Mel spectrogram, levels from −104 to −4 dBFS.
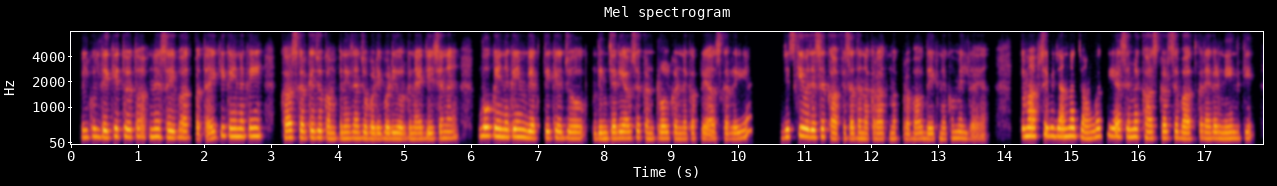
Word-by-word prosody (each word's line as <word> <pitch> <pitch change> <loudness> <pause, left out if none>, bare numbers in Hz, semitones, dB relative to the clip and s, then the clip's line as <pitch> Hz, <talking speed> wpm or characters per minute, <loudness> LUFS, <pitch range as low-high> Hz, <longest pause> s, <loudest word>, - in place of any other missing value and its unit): बिल्कुल। 195 +2 -2
देखिए, 190 +3 +3
तो 205 +1 -2
ये 200 - +4
तो 205 +2 -3
आपने 210 0 -1
सही 185 -3 +3
बात 175 0 -3
बताई 150 +3 -2
कि 240 - -2
कहीं 215 0 +4
न - - +2
कहीं 220 0 +2 0.3
ख़ास 185 +1 +3
करके 180 0 +1
जो 180 0 +2
कंपनीज़ 160 +1 -3
हैं 165 - -1
जो 160 -1 0
बड़ी-बड़ी 155 0 +1
ऑर्गनाइज़ेशन 150 +2 -2
है 170 +3 -4 0.4
वो 230 - +8
कहीं 215 -1 +7
न 200 -1 +3
कहीं 205 0 +6
व्यक्ति 170 0 +1
के 170 -2 +2
जो 165 - +1 0.4
दिनचर्या 160 +2 +2
है 165 - +1
उसे 170 +1 -3
कंट्रोल 160 +1 -1
करने 150 -2 -4
का 155 - -5
प्रयास 75 +1 -3
कर 145 - -3
रही 155 +4 -2
है 350 - -6 0.5
जिसकी 200 +3 +3
वज़ह 200 -2 +7
से 205 +2 0
काफ़ी 150 -1 -3
ज़्यादा 150 +1 -2
नकारात्मक 150 +1 -5
प्रभाव 145 +1 -4
देखने 145 0 -4
को 170 - -8
मिल 170 -2 -4
रहे - - -5
हैं। - - -11 0.5
तो 215 - +3
मैं 225 +1 +6
आपसे 220 +3 0
ये - - +5
भी 225 - +2
जानना 215 +1 +5
चाहूँगा 180 +2 +1
कि 220 -4 +1
ऐसे 205 0 +1
में 205 - +4
ख़ासकर 170 -1 -1
से 175 - +1
बात 155 0 +1
करें 170 -2 -2
अगर 165 0 0
नींद 165 +1 -1
की, 165 - -6
170 Hz, 230 wpm, -26 LUFS, 155-200 Hz, 0.5 s, वो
